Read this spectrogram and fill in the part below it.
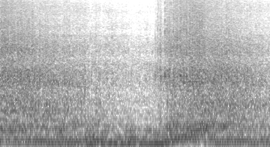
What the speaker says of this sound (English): at the push of a button, the exhaust goes from pleasingly raspy to Asbo unleashed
